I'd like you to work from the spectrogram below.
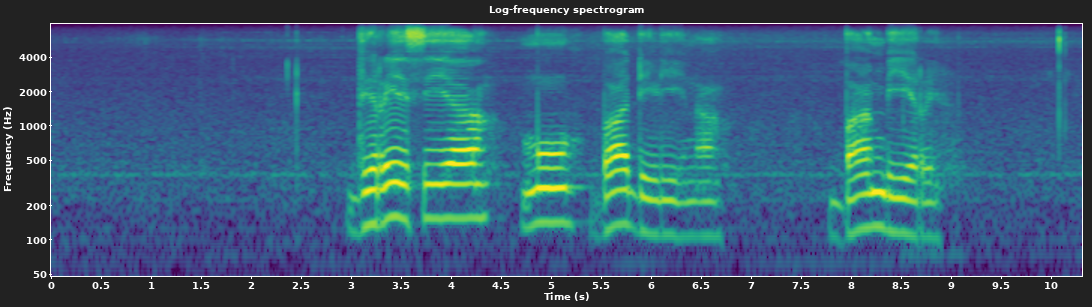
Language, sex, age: Venda, male, 33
